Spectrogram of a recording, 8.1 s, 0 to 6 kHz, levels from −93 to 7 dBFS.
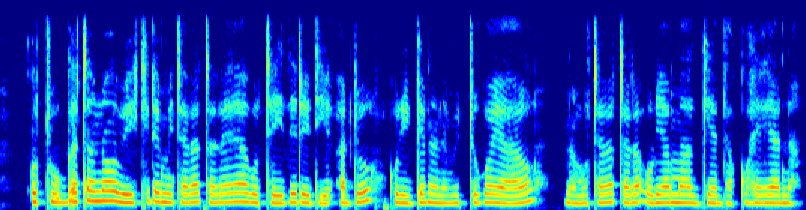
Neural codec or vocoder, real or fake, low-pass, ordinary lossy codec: none; real; 5.4 kHz; none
